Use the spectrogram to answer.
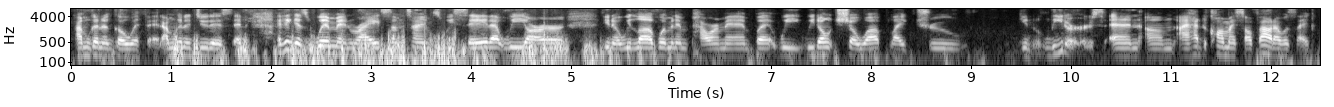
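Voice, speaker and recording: A man's voice: a little high, a little mellow, rough recording. An effusive, heartfelt man speaks in a slightly raised voice, stringing his thoughts together with "you know". Faint hiss sits under the audio. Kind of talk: motivational talk.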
